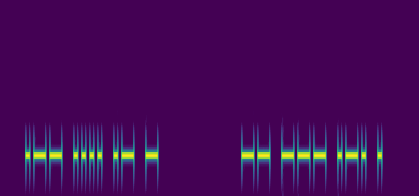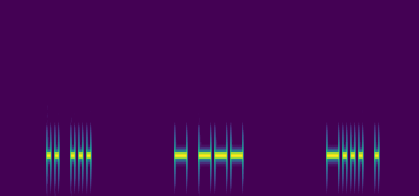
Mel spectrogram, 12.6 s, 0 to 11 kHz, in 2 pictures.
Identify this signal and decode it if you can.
Morse code, heard as a keyed tone, about 20 wpm, 700 Hz. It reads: WHAT MORE IS TO BE
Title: 3x Word-Spacing - Sentences from Top 500 Words - 20wpm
